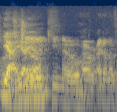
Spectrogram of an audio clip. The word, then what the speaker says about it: Giacchino: Michael Giacchino. Yeah. Giacchino. I don't know if it's a hard C.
